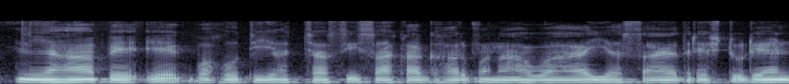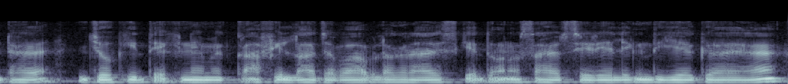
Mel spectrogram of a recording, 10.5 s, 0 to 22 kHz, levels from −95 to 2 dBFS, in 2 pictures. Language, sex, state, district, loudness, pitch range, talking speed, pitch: Angika, male, Bihar, Supaul, -24 LUFS, 105-110 Hz, 190 wpm, 110 Hz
